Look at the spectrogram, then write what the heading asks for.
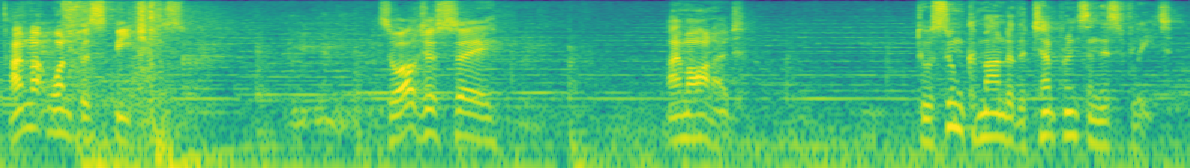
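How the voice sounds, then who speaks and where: An actor playing a brisk, no-nonsense male fleet commander addressing his squadron in a video game. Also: medium pitch, music in the background, natural voice. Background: orchestral score.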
